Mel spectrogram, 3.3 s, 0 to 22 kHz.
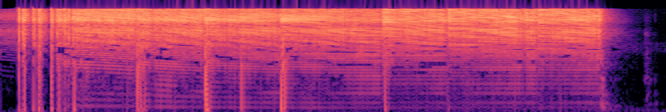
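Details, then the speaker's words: Repaired old 555-timer Mk1 Jaycar Jacobs ladder kit coil driver with added frequency control, rods on the coil, boxed up: a steady harsh buzz with crackling hiss, even throughout, then cleanly cut off. Normal arcing. "Let's see it running. This was designed as a Jacobs ladder kit, so I've put some rods on the coil there."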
